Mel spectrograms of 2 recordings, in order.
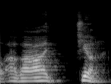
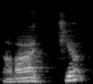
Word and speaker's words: अवाच्य: पहले चरण को देखिए अवाच्य व के ऊपर आघात है तो अवाच्य दो च निकलेंगे अवाच्य फिर वादांश च क्योंकि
